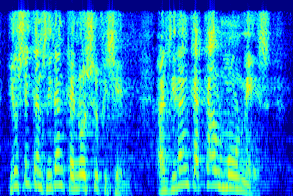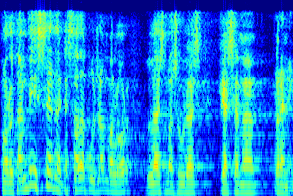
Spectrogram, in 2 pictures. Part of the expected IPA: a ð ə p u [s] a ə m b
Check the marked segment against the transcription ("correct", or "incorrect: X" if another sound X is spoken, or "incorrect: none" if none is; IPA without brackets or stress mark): incorrect: z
